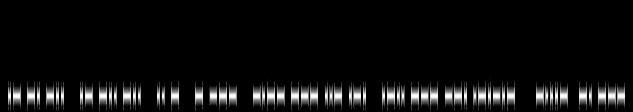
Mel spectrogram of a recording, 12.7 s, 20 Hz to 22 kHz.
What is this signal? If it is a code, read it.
Morse code, heard as a keyed tone, about 25 wpm, 600 Hz. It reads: AND ADD IT TO YOUR LOG. <BT> NO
